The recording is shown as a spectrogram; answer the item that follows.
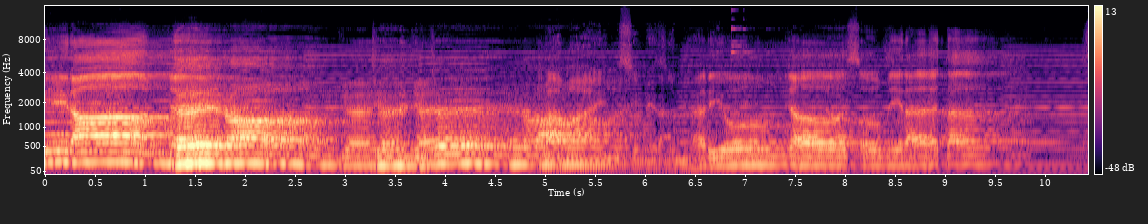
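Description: A man singing a Hindu devotional chant in long, ornamented phrases with wavering pitch, over a steady low drone.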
